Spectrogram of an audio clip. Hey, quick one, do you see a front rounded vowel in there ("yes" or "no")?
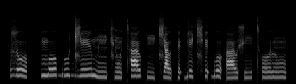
no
